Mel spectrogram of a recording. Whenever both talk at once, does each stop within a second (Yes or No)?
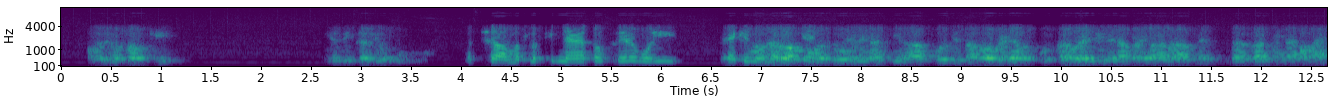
No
